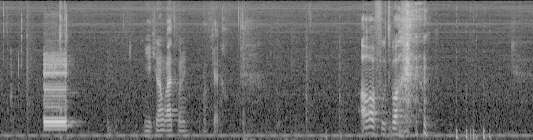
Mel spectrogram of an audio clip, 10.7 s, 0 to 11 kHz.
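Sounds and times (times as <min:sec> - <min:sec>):
single loud steady telephone tone: 0:00.9 - 0:01.6
speech: 0:03.0 - 0:04.6, 0:07.2 - 0:08.7
laughter: 0:08.0 - 0:08.8.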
